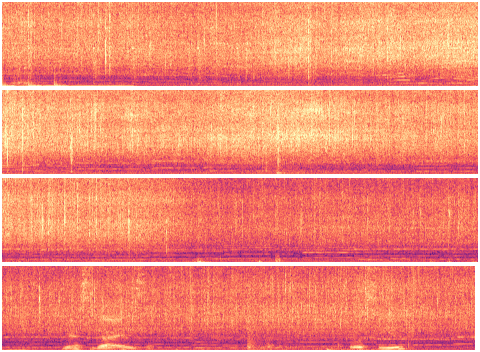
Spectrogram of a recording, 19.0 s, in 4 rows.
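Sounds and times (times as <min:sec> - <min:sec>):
food sizzling: 0:00.0 - 0:19.0.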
